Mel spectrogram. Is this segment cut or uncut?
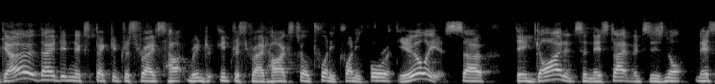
uncut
